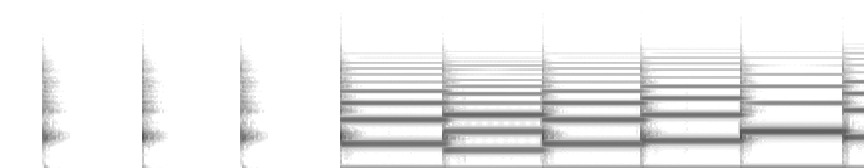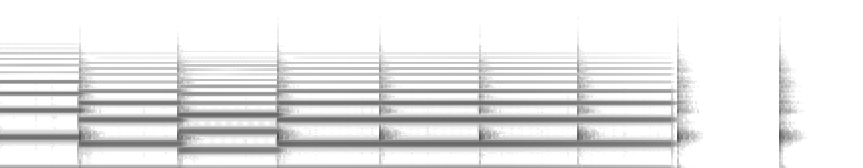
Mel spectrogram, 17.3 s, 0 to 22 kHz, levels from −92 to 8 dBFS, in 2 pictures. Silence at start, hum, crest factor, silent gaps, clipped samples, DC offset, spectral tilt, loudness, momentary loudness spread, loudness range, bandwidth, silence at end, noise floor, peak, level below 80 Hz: 0.45 s; none; 20 dB; 0.70-1.42 s, 1.69-2.41 s, 2.68-3.40 s, 15.67-16.42 s; under 0.1%; 0.1%; 0 dB/octave; -32 LUFS; 10 LU; 7 LU; 7.6 kHz; 0.7 s; under -90 dBFS; -14 dBFS; -78 dBFS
